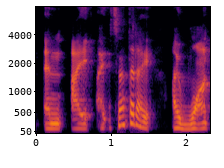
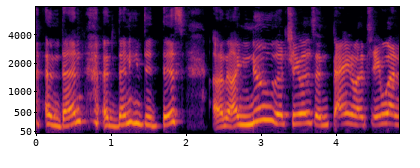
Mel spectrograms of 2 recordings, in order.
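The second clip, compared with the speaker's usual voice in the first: gushing; 10 semitones higher, 3 dB louder than usual. Retold or imitated. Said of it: "that's what's gonna happen if I talk about it".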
